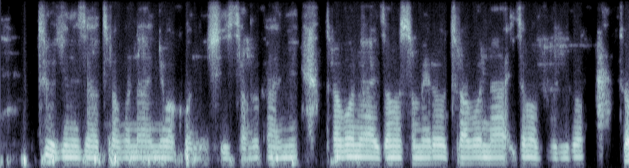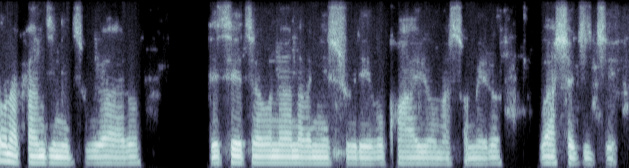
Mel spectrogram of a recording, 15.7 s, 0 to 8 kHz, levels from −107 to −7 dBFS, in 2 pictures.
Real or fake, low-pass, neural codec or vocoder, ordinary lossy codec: real; 7.2 kHz; none; Opus, 16 kbps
